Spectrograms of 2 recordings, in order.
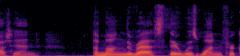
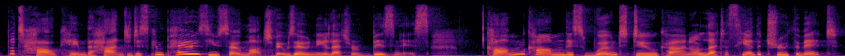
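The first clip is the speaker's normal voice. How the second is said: lively, raised busybody voice; insistent Mrs Jennings; 5 semitones higher, 4 dB louder than usual. Acted. Mrs Jennings demanding the truth from the Colonel, insistent. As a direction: badger him for the truth, pitch and volume jumping.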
